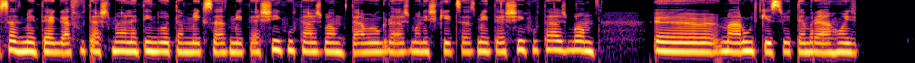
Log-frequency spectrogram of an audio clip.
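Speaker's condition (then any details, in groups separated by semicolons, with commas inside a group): Hearing impairment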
